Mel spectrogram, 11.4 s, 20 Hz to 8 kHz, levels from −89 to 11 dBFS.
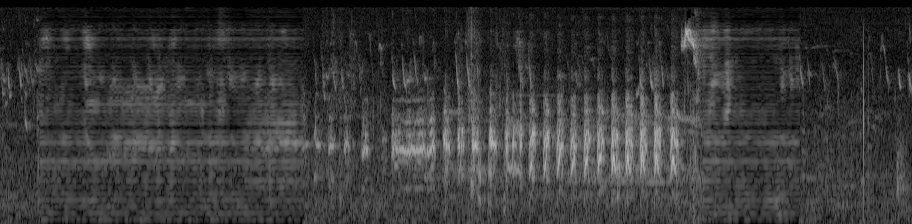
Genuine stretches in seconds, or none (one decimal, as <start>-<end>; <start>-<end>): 0.0-0.5; 3.8-8.8; 10.0-11.4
